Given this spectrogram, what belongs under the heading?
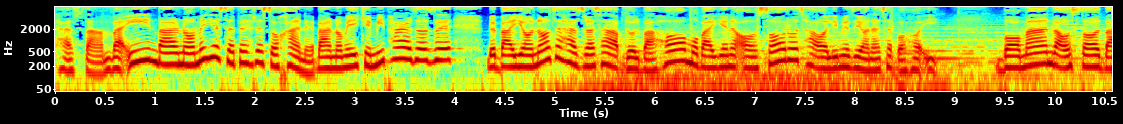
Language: Persian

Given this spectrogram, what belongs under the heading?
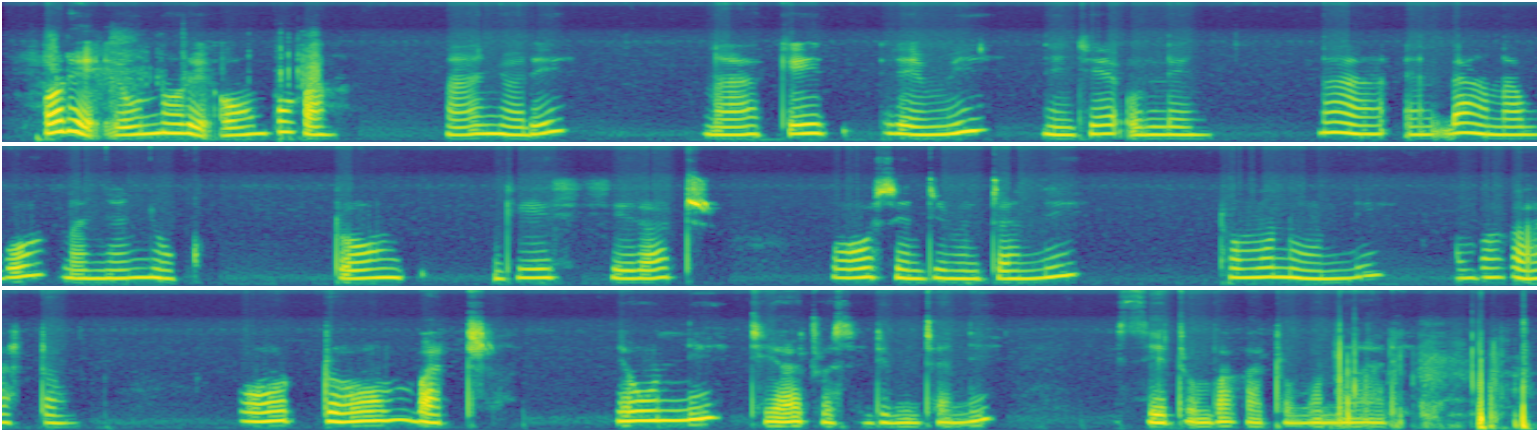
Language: Masai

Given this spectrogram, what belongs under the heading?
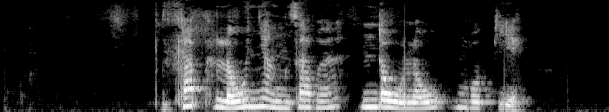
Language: Ngombale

